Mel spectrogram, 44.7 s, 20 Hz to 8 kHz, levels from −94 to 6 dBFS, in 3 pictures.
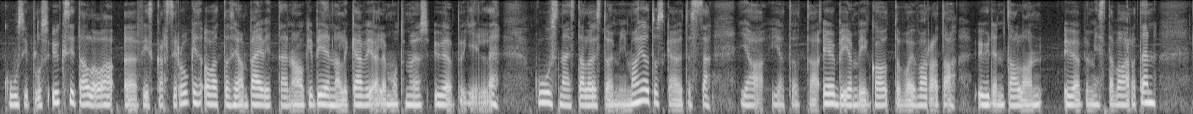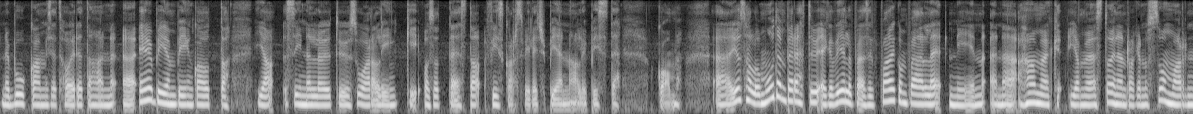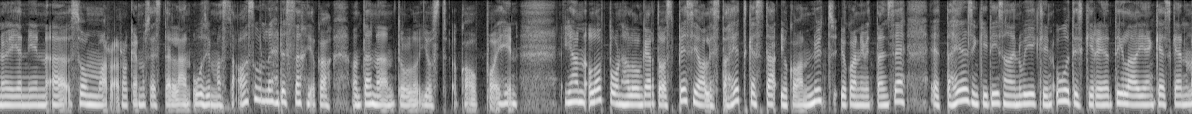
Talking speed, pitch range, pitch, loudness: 125 wpm, 185-215 Hz, 195 Hz, -12 LUFS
